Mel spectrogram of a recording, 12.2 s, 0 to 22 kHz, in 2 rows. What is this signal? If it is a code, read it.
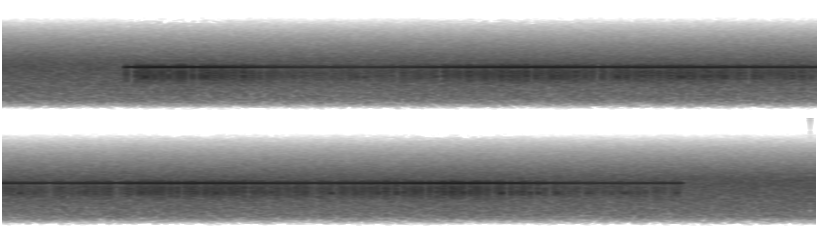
Weather fax (radiofax), 120 lines a minute, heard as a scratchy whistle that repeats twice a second, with radio static and fading.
